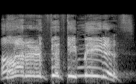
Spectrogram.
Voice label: threat distance 150, localized english battlechatter us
